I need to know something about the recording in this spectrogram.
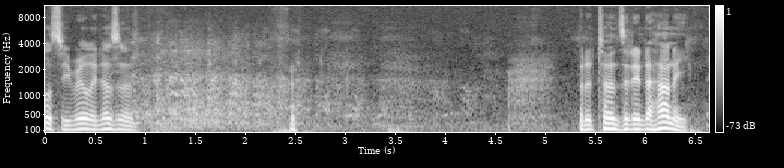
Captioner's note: crowd laughs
